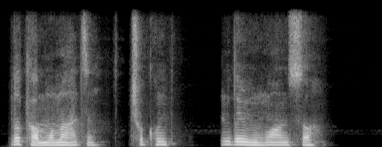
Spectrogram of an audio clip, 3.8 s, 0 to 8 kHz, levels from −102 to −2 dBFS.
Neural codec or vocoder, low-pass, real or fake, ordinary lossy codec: codec, 16 kHz in and 24 kHz out, 0.6 kbps, FocalCodec, streaming, 4096 codes; 7.2 kHz; fake; none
